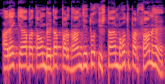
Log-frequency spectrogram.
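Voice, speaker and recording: Performer playing kindly old village mother, soothing, high, bright. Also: fairly even intonation, fast talker.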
